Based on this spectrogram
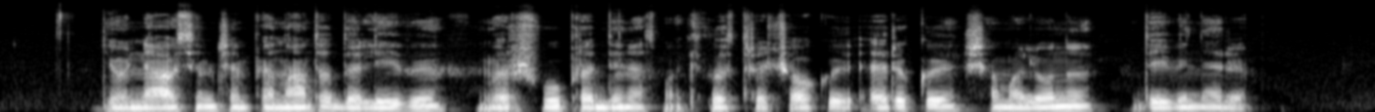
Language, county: Lithuanian, Vilnius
